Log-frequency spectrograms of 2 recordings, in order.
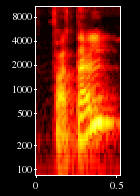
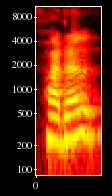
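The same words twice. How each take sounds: First: It is pronounced with Spanish vowels. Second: It is pronounced with English vowels.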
